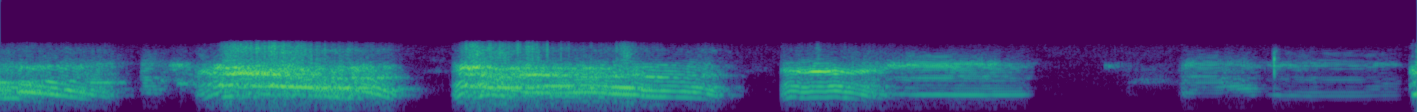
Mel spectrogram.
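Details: Basset Hound at home, set off by a brother's voice on the answering machine, gives a series of short yowling howls with quivering pitch, then fainter, thinner cries near the end.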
